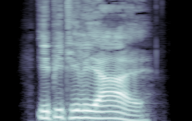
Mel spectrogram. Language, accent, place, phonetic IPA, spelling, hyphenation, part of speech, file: German, Germany, Berlin, [epiteːlˈi̯aːl], epithelial, epi‧the‧li‧al, adjective, De-epithelial.ogg
- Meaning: epithelial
